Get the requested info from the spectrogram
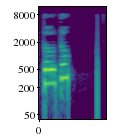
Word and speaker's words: Tố Túc: Nga, sai rồi, là Tố Túc. Celia gian nan, đoán, bất quá, huy, ngươi nói xem đọc có khác nhau sao? Chấm, tì tì, cái chữ kia đọc là Túc, ý là sáng sớm.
